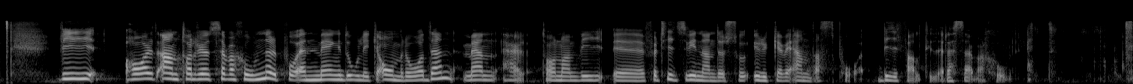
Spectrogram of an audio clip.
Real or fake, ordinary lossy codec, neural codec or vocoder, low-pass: fake; none; codec, 16 kHz, 2 kbps, X-Codec, HuBERT features, trained on LibriSpeech; none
